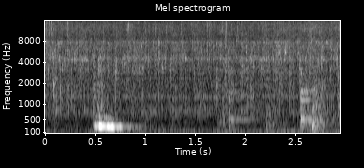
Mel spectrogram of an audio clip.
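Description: Onion frying in a pan until reddish, a soft steady sizzle close by with a brief louder scrape or clink early on and faint stirring sounds after.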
